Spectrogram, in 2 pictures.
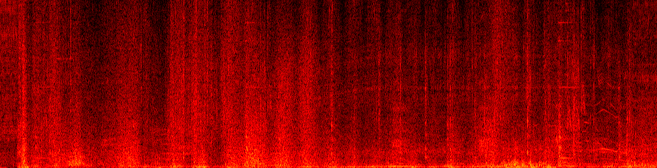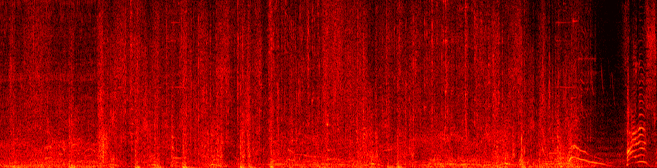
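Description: Bike tyres rumble and crunch over rough dirt and snow at speed.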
